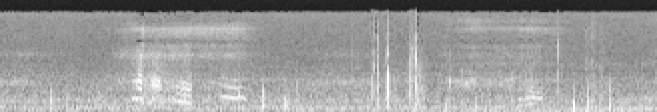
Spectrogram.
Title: lakas ng snore!!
